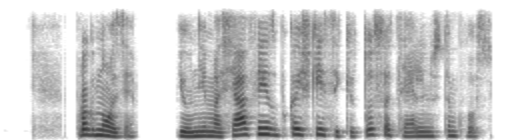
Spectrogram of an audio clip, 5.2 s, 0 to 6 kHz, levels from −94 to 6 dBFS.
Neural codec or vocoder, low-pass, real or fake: none; 5.4 kHz; real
